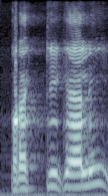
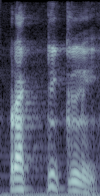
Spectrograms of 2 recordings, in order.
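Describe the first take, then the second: First: "practically" as prek-ti-kaa-li, rising; higher "practically", every syllable sounded; local "practically". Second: "practically" as PRAK-tik-lee; "practically" ending in "tik-li", falling; correct "practically". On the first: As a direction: say "practically" with a full "kaa" before "li". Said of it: "আমরা যেটা উচ্চারণ করছি". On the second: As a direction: say "practically" in three syllables without "ca". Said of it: "it is". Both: Shown as a demonstration.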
